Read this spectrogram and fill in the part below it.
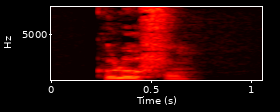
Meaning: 1. colophon, final notice on manuscript 2. colophon, final notice about printer, editor, paper, etc., with bibliophilic information
- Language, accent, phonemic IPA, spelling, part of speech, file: French, France, /kɔ.lɔ.fɔ̃/, colophon, noun, LL-Q150 (fra)-colophon.wav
